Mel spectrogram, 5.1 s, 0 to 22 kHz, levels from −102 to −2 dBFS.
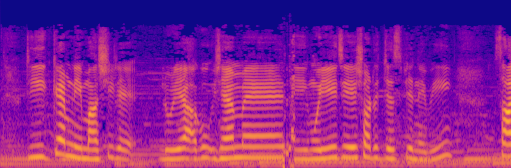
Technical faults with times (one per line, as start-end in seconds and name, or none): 2.82-2.95 frames out of order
